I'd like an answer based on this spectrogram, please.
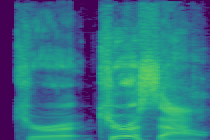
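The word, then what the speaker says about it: Curaçao: You got to spell it like cure, C-U-R-E, cure dash and then S-O-W. Well, yeah, I'd say Curacao, and then you can say sow like cow.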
